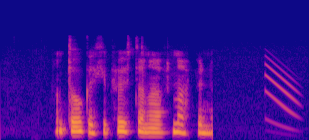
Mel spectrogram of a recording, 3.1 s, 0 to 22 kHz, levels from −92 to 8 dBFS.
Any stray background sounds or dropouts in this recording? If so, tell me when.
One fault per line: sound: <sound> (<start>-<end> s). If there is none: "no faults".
sound: chirp (2.7-3.1 s)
